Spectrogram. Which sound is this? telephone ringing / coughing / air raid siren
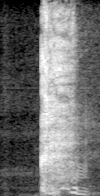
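coughing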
